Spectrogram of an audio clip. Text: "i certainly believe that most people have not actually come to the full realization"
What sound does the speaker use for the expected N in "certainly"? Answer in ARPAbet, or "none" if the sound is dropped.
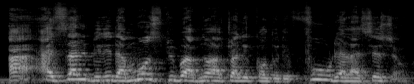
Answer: none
